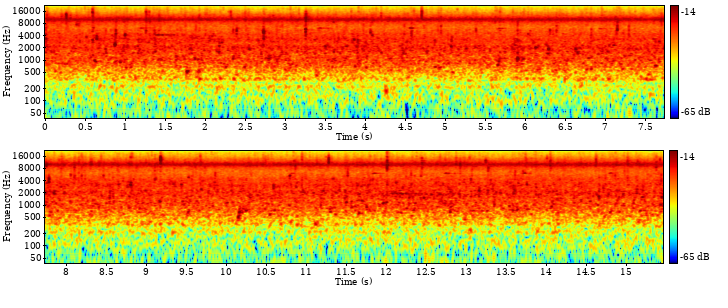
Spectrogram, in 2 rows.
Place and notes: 種瓜坑溪, 成功里 Puli Township - Small streams
Brook, In the river, Small streams
Zoom H2n MS+XY
Nantou County, Taiwan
